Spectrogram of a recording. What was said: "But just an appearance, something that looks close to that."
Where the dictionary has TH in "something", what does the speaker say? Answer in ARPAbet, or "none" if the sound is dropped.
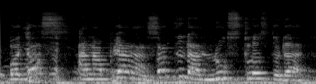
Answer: T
